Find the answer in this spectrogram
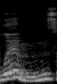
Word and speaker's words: limbs: and limbs. When we're talking about arms or branches or something, it's spelled L I M BS. It's another one of those funny English words with a silent letter.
